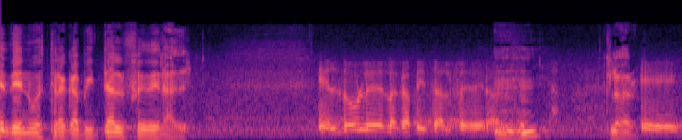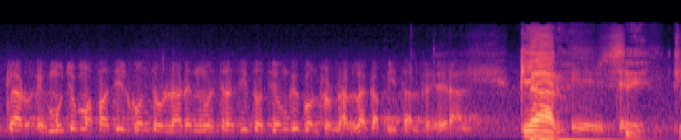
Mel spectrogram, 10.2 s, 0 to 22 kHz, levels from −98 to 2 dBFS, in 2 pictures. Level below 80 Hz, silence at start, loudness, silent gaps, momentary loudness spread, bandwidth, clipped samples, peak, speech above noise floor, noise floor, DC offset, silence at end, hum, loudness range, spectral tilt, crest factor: -50 dBFS; 0 s; -26 LUFS; none; 11 LU; 11 kHz; under 0.1%; -8 dBFS; 22 dB; -48 dBFS; under 0.1%; 0 s; 50 Hz at -65 dBFS; 6 LU; -4.5 dB/octave; 20 dB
